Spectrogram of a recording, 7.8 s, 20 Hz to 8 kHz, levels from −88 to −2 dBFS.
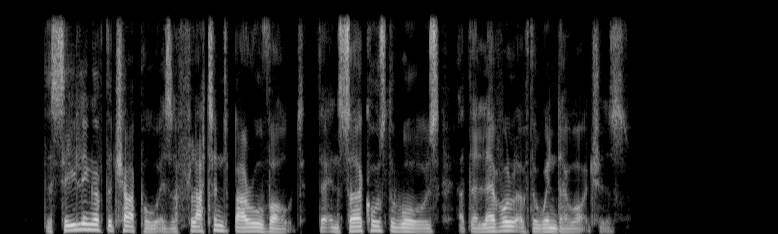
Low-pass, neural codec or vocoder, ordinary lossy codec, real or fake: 7.2 kHz; none; none; real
